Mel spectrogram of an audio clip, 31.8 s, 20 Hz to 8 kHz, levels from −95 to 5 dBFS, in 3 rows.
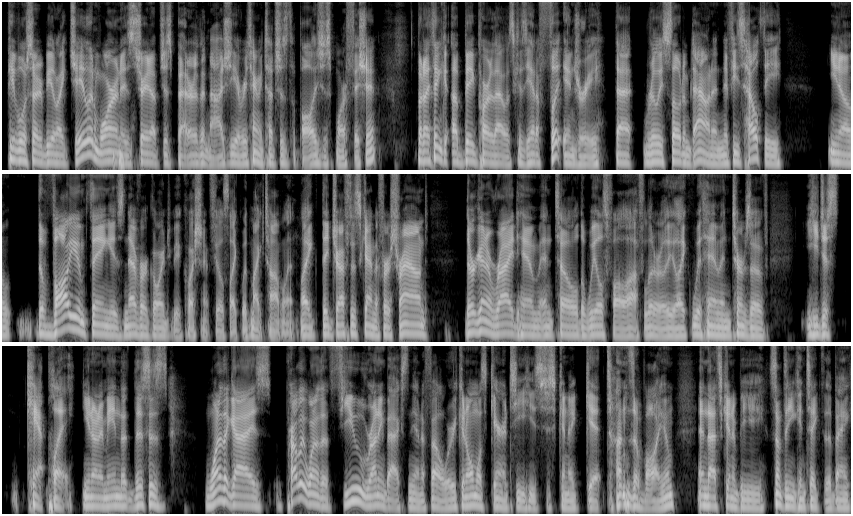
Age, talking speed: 30-49, 265 wpm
